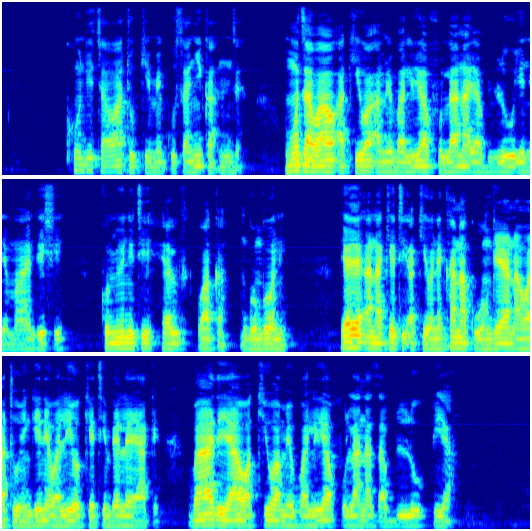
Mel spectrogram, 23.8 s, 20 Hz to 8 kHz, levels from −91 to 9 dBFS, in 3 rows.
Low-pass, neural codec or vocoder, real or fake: 7.2 kHz; none; real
